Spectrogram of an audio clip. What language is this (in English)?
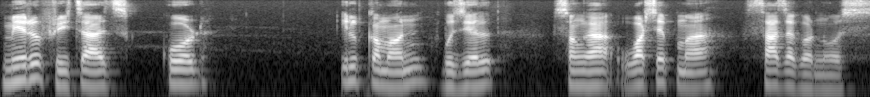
Nepali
